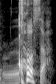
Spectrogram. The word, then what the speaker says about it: Xhosa: I swear to God, the Xhosa. That's how you say it. You spell it with an X and the X is the click.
